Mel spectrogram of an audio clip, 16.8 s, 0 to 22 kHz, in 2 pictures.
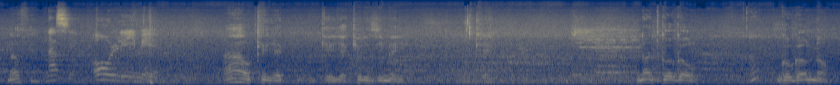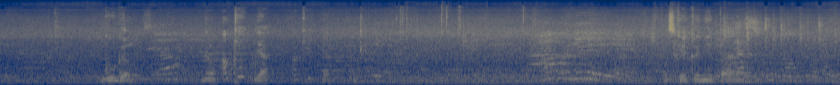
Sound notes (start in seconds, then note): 2.3 speaking foreign language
